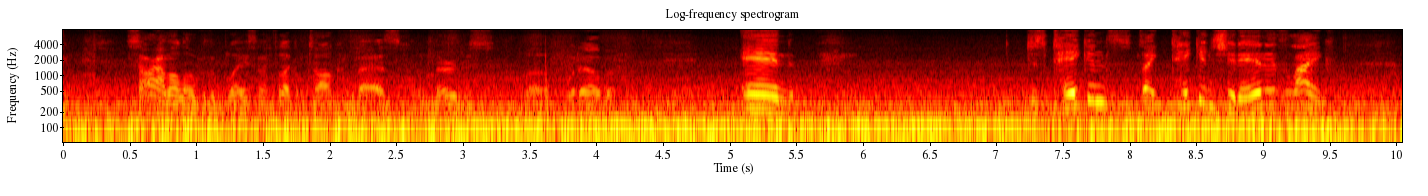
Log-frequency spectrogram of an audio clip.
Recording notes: I record this episode from my truck on my way SoCal to support Spark the Pop Up!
